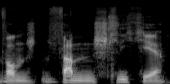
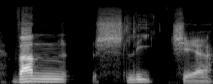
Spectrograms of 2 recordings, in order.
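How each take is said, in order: First: Slow, light German accent on the name; half-hearted German accent, drawn out. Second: Names read slowly in a mock German accent. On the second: Teacher reading scrambled names in a German accent. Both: Shown as a demonstration. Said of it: "I always do it in a German accent".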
